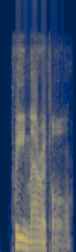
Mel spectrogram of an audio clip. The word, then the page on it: premarital: British English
